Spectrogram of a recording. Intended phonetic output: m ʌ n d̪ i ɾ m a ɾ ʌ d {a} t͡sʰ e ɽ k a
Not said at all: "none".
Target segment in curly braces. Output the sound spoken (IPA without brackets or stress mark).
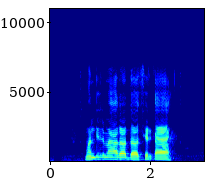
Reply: ʌ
